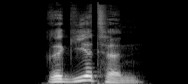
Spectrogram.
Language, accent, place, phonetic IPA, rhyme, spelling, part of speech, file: German, Germany, Berlin, [ʁeˈɡiːɐ̯tn̩], -iːɐ̯tn̩, regierten, adjective / verb, De-regierten.ogg
- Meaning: inflection of regieren: 1. first/third-person plural preterite 2. first/third-person plural subjunctive II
